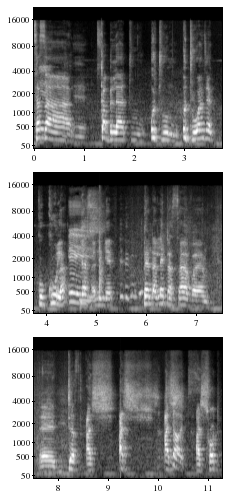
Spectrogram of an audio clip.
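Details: Man who stammers leading a prayer before a meal in a comedy skit; stuttering (acted).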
